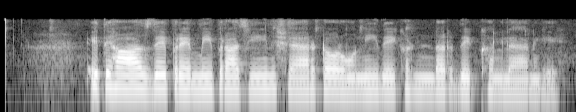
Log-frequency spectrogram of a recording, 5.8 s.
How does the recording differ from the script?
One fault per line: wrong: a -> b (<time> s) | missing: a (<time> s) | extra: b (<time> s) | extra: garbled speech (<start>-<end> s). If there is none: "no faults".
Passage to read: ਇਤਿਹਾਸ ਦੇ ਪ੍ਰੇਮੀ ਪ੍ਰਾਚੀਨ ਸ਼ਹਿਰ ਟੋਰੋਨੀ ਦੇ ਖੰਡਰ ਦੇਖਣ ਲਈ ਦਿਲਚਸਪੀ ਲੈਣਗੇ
missing: ਲਈ ਦਿਲਚਸਪੀ (5.0 s)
